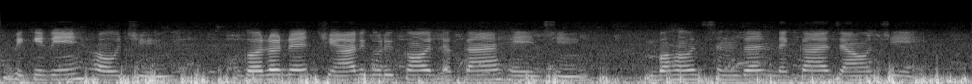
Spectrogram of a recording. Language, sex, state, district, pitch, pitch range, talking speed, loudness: Odia, female, Odisha, Malkangiri, 75 Hz, 70-95 Hz, 55 wpm, -17 LUFS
